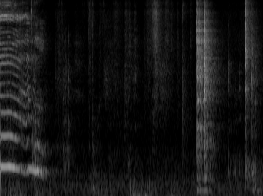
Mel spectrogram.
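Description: A young child's high, drawn-out voice, rising then falling, in the first second, then kitchen handling noises. Two short clatters come about four and five seconds in as the enamel pot and a wire-mesh strainer are handled.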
